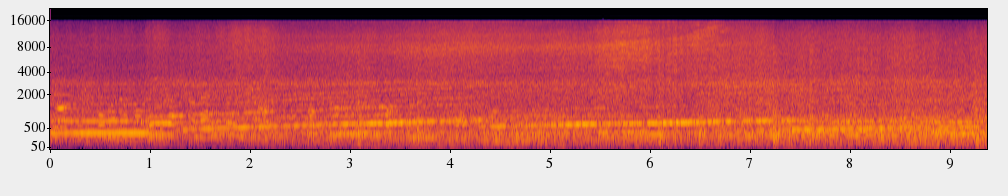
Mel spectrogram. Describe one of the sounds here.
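An electric train motor whines and rises steadily in pitch as the train speeds up.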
